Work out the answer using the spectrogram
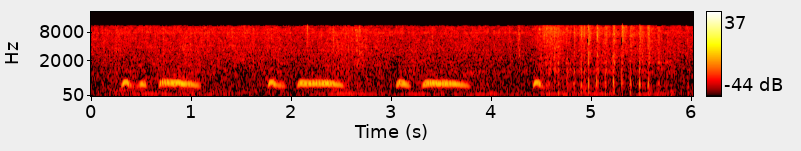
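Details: Spotted dove heard while being trapped, cooing in short-then-long falling phrases roughly every second and a half. The coos are followed by a brief, dry, rattling clatter near the end.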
